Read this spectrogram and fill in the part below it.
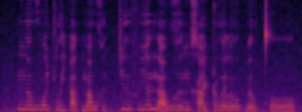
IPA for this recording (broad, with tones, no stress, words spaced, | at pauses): ŋəː˧wvɔ˧cu˨˩jʔa˨˩t̚ ma˧wxɨ˨˩k̚ cɨ˧fi˧˥ə̯na˨˩˦w ɣə˧ŋxa˧jʈu˧ə̯lo˧ ɓə˧w t̪ʰo˨˩˦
